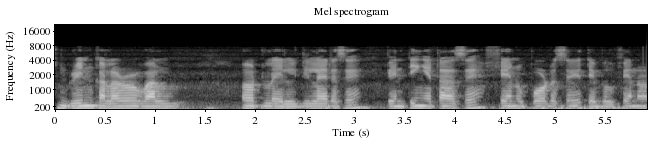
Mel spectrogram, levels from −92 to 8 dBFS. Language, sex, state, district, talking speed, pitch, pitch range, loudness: Assamese, male, Assam, Hailakandi, 150 wpm, 115 Hz, 115-120 Hz, -18 LUFS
